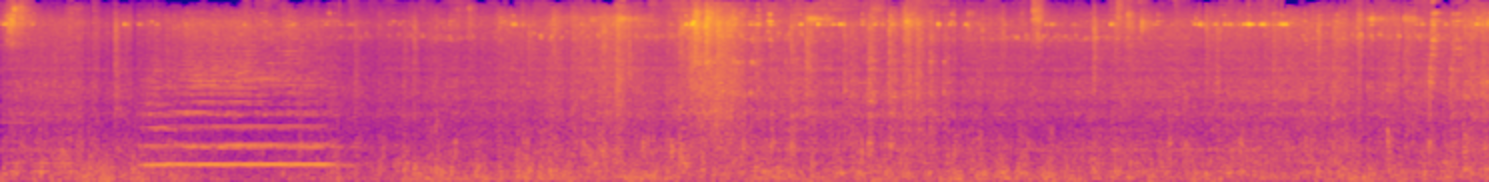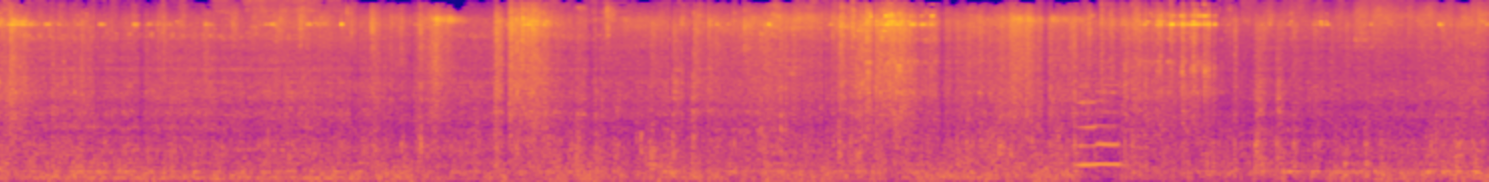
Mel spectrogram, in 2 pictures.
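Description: Passenger train running at speed, heard from a coach window: a steady rolling rumble with the clickety-clack of wheels over rail joints. A train horn sounds one steady note for about two seconds near the start and gives a short blast near the end.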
